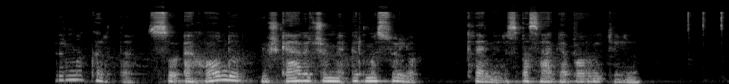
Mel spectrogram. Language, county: Lithuanian, Klaipėda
